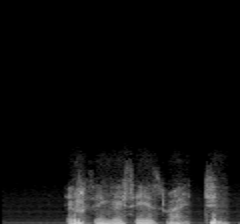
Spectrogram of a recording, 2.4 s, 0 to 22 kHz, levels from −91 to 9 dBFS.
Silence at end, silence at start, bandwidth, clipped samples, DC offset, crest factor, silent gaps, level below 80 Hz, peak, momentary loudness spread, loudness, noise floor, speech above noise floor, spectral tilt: 0.1 s; 0.65 s; 5.8 kHz; under 0.1%; under 0.1%; 18 dB; none; -36 dBFS; -4 dBFS; 8 LU; -23 LUFS; -65 dBFS; 43 dB; -6.5 dB/octave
